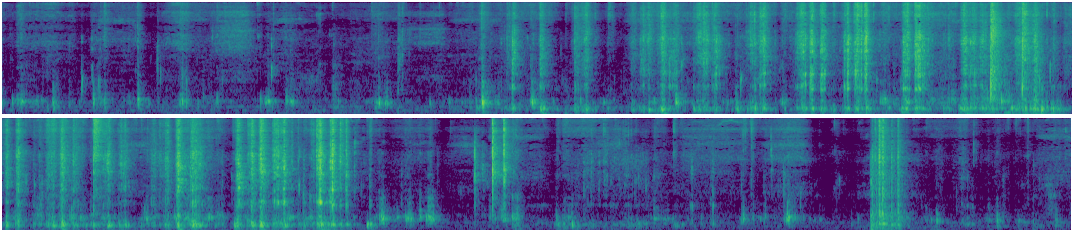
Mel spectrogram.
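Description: Blade cutting and sawing through pumpkin rind while carving a jack-o'-lantern face: a run of short rasping strokes, densest in the middle, with a single knock near the end.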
